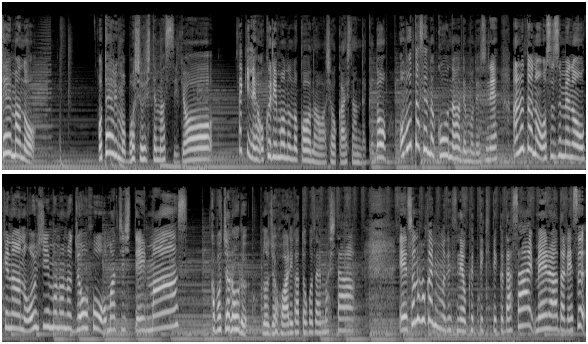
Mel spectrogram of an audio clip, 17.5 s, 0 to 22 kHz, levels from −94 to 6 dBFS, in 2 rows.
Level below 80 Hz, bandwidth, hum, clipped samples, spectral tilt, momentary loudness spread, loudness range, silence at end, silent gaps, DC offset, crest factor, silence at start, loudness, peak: -46 dBFS; 16 kHz; none; under 0.1%; -3.5 dB/octave; 11 LU; 2 LU; 0 s; none; under 0.1%; 16 dB; 0 s; -22 LUFS; -6 dBFS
